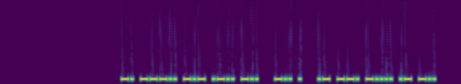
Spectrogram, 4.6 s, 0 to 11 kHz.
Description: Morse code, heard as a keyed tone, about 53 wpm, 700 Hz. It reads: N8KLD DE AG6AD
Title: USA Callsign DE Callsign - 5 Characters - 50wpm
